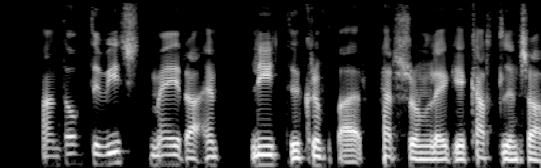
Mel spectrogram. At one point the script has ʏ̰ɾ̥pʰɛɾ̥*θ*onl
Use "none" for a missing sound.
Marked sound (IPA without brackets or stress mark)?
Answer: s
